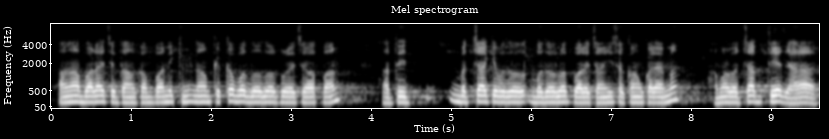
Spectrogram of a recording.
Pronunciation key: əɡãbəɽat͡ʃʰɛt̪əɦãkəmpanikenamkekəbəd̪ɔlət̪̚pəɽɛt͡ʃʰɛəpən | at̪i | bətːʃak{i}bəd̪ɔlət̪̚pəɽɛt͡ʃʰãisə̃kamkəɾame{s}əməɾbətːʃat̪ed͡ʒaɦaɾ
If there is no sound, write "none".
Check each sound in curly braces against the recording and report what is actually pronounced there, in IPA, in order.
e, h

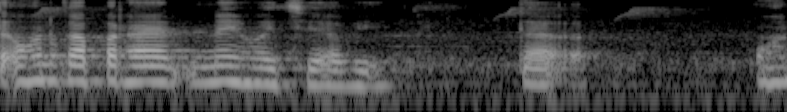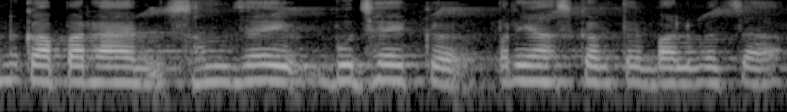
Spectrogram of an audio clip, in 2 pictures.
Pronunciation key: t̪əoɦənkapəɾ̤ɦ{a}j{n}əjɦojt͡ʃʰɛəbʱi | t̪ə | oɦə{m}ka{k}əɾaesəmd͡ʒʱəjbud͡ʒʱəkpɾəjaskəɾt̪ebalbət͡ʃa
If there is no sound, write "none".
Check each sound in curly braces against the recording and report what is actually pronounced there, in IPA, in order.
a, n, n, p

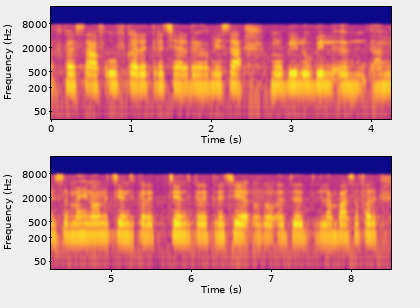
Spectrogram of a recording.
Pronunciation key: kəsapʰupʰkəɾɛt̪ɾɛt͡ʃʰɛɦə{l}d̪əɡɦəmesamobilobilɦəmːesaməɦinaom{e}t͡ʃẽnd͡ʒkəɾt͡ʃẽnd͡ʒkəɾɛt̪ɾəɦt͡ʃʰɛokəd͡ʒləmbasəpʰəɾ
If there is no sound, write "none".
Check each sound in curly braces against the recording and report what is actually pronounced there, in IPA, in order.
ɾ, e

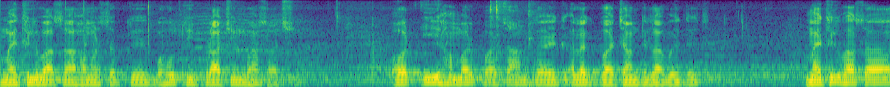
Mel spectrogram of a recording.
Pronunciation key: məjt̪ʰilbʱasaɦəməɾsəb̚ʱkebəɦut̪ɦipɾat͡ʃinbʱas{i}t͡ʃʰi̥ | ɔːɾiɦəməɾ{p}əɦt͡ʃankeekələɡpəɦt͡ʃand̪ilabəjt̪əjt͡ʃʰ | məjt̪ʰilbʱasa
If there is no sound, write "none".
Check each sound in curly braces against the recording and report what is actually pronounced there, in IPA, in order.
a, p

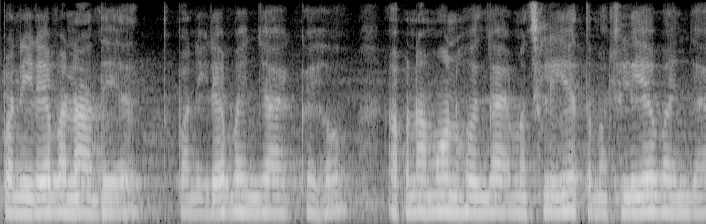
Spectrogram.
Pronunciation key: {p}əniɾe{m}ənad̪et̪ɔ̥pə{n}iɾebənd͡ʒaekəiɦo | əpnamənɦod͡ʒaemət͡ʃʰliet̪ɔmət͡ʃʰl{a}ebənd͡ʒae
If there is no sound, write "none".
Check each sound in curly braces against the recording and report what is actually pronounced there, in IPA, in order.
p, b, n, i

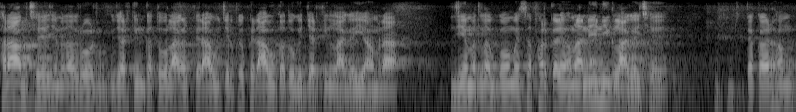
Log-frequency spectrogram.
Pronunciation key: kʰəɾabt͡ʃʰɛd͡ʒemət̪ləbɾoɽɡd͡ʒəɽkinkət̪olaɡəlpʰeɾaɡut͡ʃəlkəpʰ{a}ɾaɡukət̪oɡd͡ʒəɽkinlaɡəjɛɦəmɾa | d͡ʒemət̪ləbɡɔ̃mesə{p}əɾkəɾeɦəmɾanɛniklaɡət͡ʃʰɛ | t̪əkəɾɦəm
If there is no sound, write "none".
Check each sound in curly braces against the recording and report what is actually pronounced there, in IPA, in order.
e, pʰ

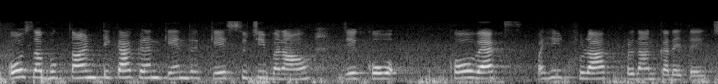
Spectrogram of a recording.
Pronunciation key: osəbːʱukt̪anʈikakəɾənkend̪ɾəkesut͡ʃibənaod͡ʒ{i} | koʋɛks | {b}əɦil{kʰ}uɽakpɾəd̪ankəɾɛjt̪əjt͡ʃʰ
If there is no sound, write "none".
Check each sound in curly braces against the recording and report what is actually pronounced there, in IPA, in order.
e, p, kʰ

